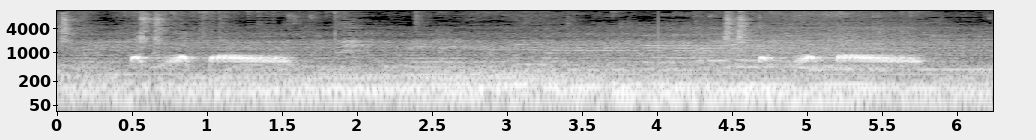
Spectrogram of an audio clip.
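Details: Untrained spotted dove, used as a lure sound: two mellow cooing phrases, each two short clipped notes then a longer rolling coo, about four seconds apart, over a steady low rumbling background hum.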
